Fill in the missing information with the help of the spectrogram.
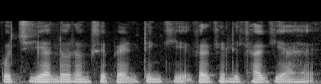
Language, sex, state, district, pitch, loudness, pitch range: Hindi, male, Jharkhand, Ranchi, 115 Hz, -18 LUFS, 110-120 Hz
